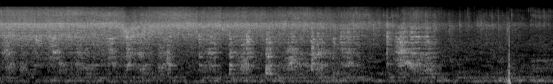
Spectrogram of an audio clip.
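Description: Butter and oil sizzling in a pan before egg roll batter goes in, a loud close hiss that slowly fades, broken by light scraping taps and a single sharp knock near the end.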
